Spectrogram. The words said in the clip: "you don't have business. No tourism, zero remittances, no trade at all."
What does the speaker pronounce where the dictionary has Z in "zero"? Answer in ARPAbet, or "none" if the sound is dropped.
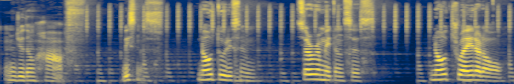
S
